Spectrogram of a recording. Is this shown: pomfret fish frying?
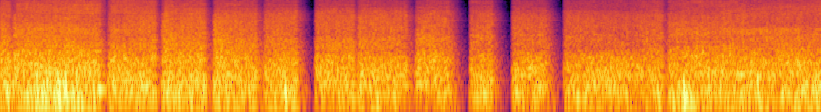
no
